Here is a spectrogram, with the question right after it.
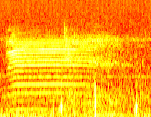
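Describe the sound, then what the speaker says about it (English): Sheep in the video game Minecraft bleat in a steady wavering cry, followed by a few soft clicks, quiet and alone with no talk. "These sheep have been messing up my crops and my grass"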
